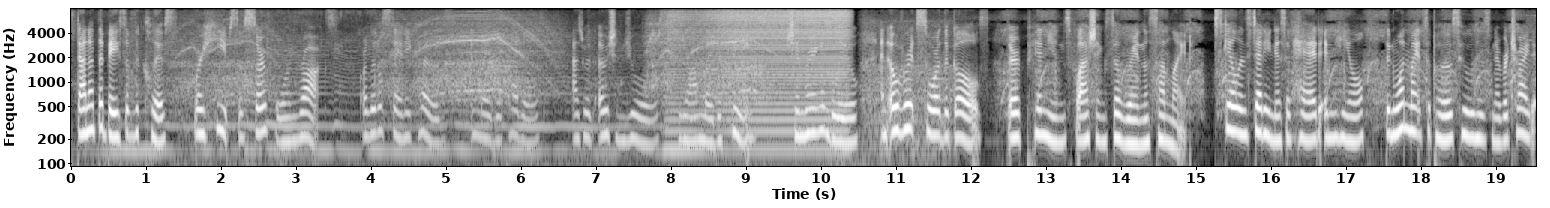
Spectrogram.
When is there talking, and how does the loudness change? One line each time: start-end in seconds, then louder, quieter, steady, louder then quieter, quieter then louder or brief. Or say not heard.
0.1-19.4 quieter then louder.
